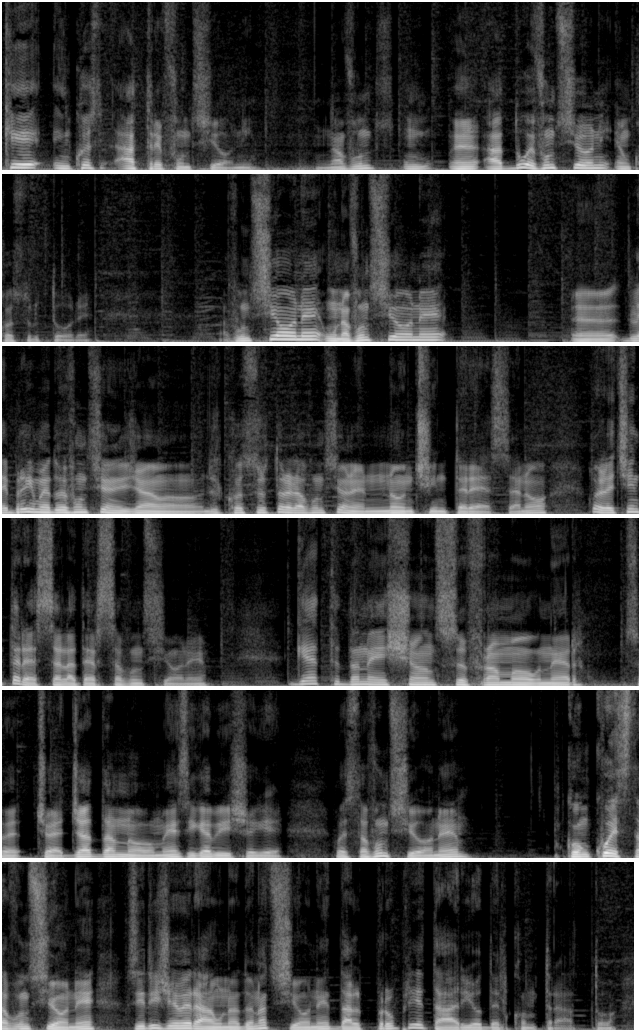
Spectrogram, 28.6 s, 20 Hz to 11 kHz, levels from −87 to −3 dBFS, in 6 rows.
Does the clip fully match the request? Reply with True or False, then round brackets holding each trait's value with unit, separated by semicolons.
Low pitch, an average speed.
True (120 Hz; 140 wpm)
